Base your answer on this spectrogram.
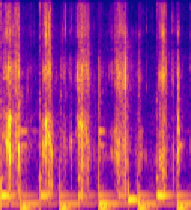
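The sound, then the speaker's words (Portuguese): Crisp crunching of a caterpillar munching fresh green leaves comes as a steady series of evenly spaced bites, each a dull thump topped by a bright crackle, with no voices. “Então Alice arrancava as folhas mais novas e deixava ao alcance da lagarta, que agradecia comendo sua refeição matinal.”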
